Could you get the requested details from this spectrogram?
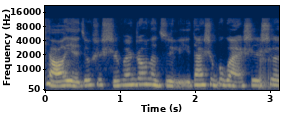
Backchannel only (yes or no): yes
